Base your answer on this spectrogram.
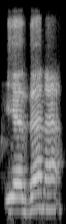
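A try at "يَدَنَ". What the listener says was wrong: Kedengerannya masih za ya. Ya dana gitu Bu.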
